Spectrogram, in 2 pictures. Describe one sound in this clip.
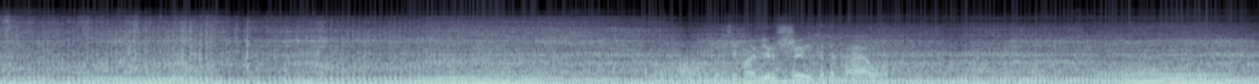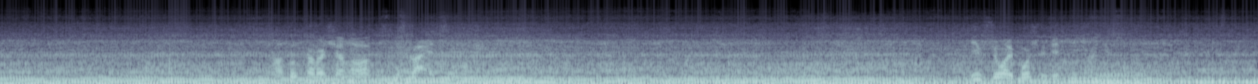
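A motorbike engine drones and rises and falls in pitch as it rides along.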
